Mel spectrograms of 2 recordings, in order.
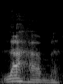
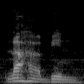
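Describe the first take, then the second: First: The word ends on a bare b sound. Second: The word ends with an -in sound. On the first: The reading stops on this word. "Now we read it as lahab and not lahabin" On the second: The reading continues without stopping. "It reads lahabin"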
